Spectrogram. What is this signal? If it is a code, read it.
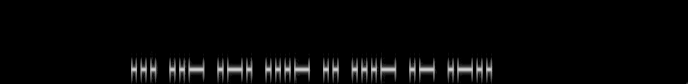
Morse code, heard as a keyed tone, about 25 wpm, 700 Hz. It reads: SURVIVAL
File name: practice / 25wpm / 8 Letter Words - First 3 Letters Given - 25wpm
